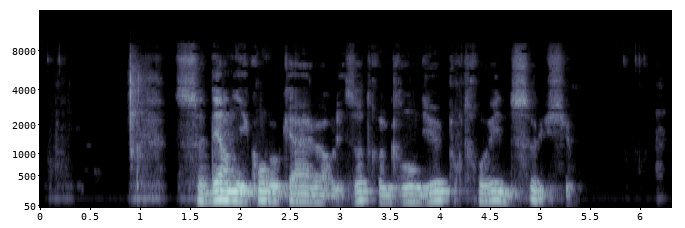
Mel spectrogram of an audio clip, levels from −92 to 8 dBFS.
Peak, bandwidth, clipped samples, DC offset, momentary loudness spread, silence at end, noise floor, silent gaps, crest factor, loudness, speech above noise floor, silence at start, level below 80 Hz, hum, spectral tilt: -4 dBFS; 8.8 kHz; under 0.1%; under 0.1%; 19 LU; 1 s; -78 dBFS; none; 22 dB; -25 LUFS; 54 dB; 0.9 s; -60 dBFS; none; -7 dB/octave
